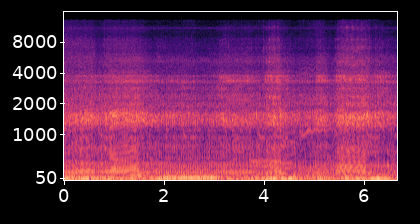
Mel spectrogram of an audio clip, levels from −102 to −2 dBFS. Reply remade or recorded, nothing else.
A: remade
